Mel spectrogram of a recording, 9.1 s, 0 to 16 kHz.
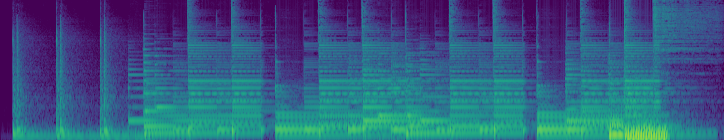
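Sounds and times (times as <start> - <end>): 
country music intro in three-four time: 1.6 - 8.8.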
